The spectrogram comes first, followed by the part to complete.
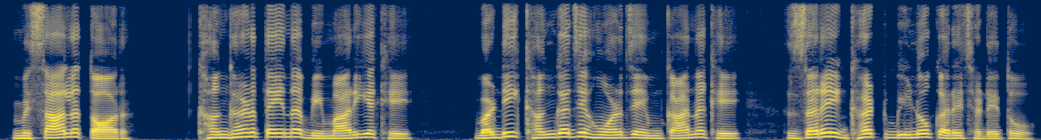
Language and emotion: Sindhi, neutral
